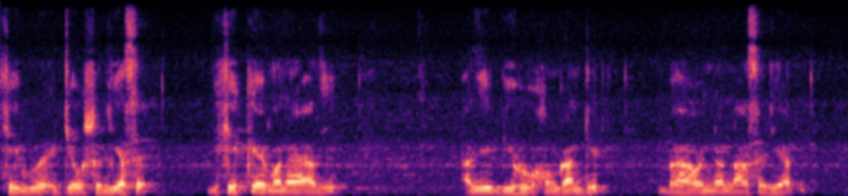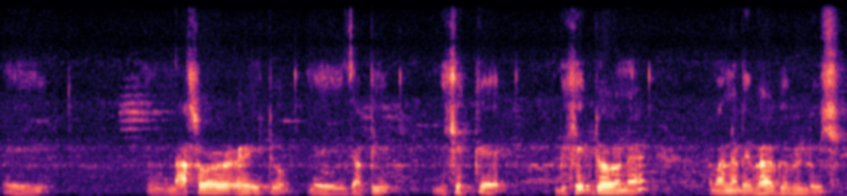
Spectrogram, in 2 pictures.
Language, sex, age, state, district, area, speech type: Assamese, male, 60+, Assam, Golaghat, urban, spontaneous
